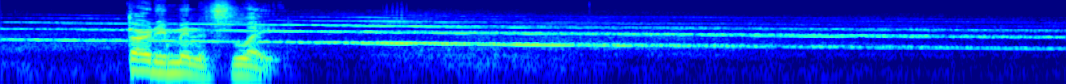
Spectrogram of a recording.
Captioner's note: sirens wailing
